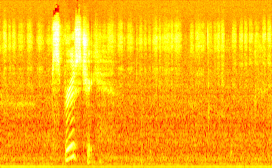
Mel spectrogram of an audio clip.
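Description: A pencil scratches steadily across paper during a children's gesture drawing lesson, a soft continuous rasp that runs under a brief spoken phrase.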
